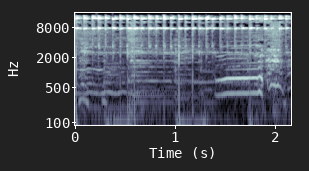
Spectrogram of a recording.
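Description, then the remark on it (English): A bell rings continuously with a rapid, rattling clatter and a bright, steady high tone, fairly loud throughout, with some lower tonal sounds mixed in toward the end. “God damn, that bell got me laughing like a motherfucker.”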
